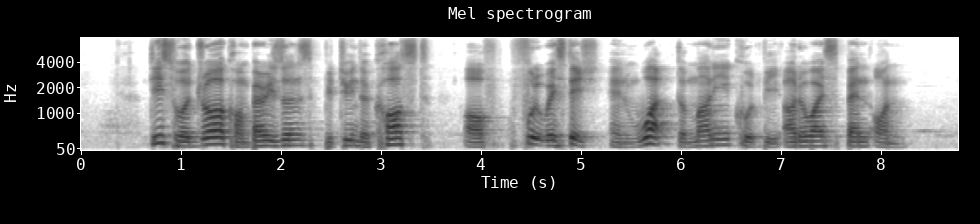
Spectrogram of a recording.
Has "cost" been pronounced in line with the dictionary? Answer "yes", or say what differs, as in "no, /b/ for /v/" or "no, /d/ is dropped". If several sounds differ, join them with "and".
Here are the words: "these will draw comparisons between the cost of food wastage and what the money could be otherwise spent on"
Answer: yes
